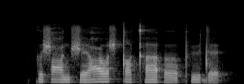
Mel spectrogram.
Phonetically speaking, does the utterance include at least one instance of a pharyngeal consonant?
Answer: yes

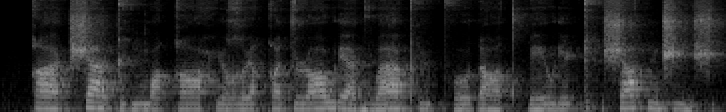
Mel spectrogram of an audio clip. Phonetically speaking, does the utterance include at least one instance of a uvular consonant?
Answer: yes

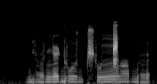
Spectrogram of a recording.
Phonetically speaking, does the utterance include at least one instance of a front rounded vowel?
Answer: no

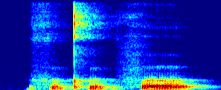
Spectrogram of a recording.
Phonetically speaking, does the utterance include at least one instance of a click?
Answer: no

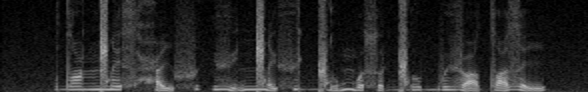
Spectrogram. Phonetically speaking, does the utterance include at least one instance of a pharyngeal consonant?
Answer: yes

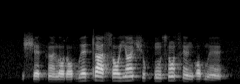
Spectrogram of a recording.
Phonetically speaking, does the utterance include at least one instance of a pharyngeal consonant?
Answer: no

